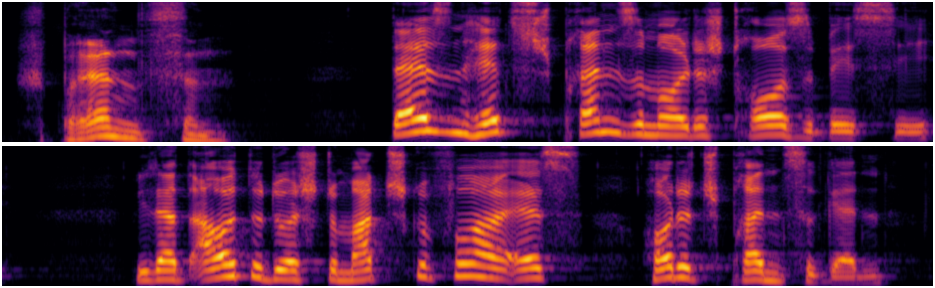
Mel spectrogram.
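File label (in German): "schbraend zen", wittlicher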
